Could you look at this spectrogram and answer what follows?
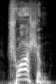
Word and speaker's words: Joachim: he said they would call it, those old French fur traders, probably chewing on tobacco, whatever, Schwasham. He called it Schwasham. So that's how we mispronounce things.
